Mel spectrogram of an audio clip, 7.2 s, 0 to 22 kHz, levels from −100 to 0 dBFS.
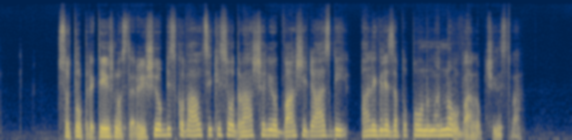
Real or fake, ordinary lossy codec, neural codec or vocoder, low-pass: fake; none; codec, 44.1 kHz, 2.6 kbps, DAC; 19.8 kHz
